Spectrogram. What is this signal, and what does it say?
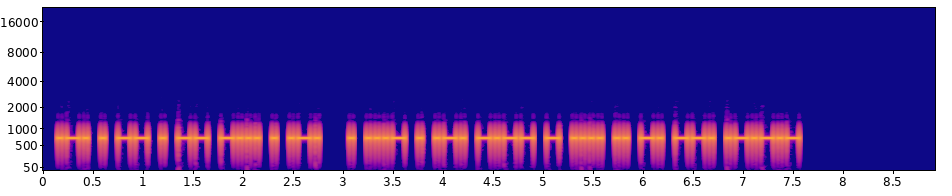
Morse code, heard as a keyed tone, about 28 wpm, 700 Hz. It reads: REMEMBER EVERYTHING.
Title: Sentences from Top 1000 Words - Review Part 1 - 28wpm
